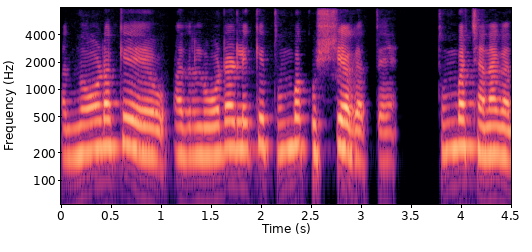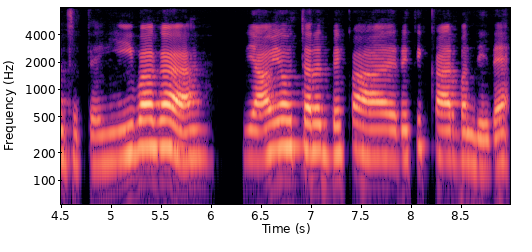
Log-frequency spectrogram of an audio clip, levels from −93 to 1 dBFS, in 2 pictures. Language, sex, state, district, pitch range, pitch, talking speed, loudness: Kannada, female, Karnataka, Shimoga, 175-220 Hz, 195 Hz, 125 wpm, -18 LUFS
